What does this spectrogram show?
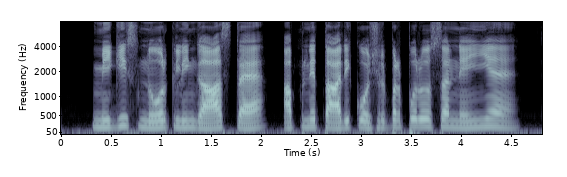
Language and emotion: Dogri, fearful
